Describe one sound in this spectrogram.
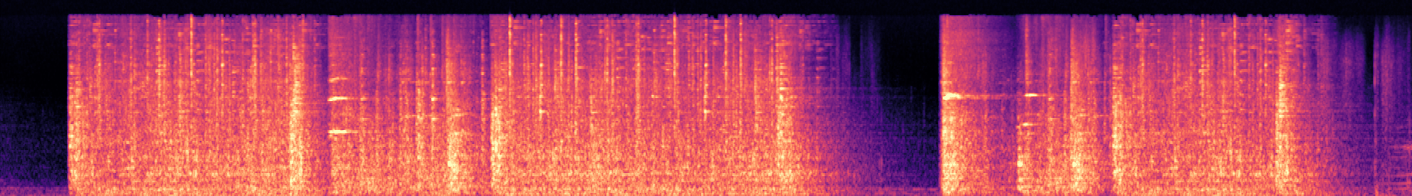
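A heavy wooden winch creaks and rattles as it turns.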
